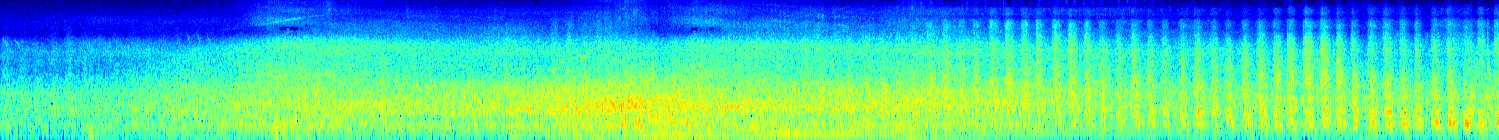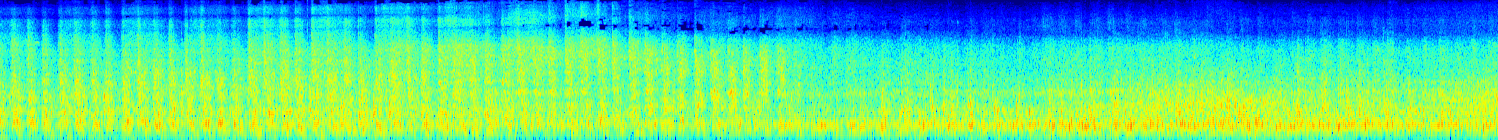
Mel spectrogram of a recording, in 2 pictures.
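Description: Train running on the rails, growing louder over the first few seconds, then a fast, even clickety-clack of wheels over rail joints.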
